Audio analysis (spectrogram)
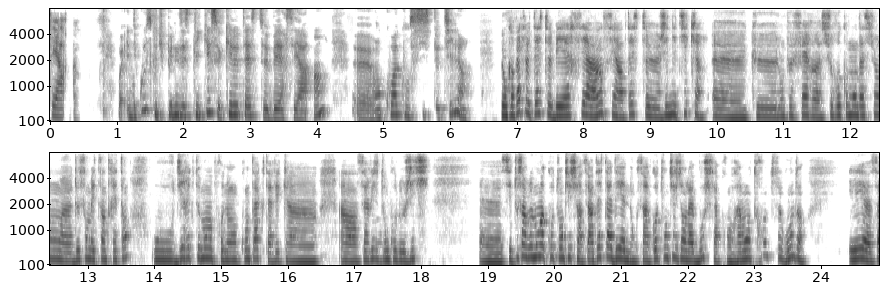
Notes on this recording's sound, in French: Nous avons l’immense plaisir de vous retrouver pour un nouvel épisode enregistré à distance. On s’excuse par avance du son qui n’est pas optimal, enregistrement à distance oblige.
